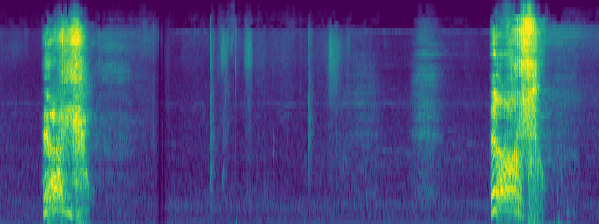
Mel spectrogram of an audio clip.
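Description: Two loud, explosive sneezes several seconds apart over faint room noise; ordinary sneezing.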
